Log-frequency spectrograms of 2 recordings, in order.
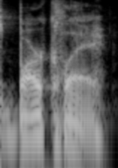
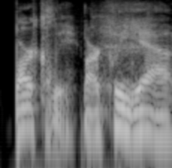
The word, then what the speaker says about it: Barclay: It's always very important to me that I pronounce people's names correctly because my last name is Barclay, and everybody wants to call me Barkley. Barkley.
